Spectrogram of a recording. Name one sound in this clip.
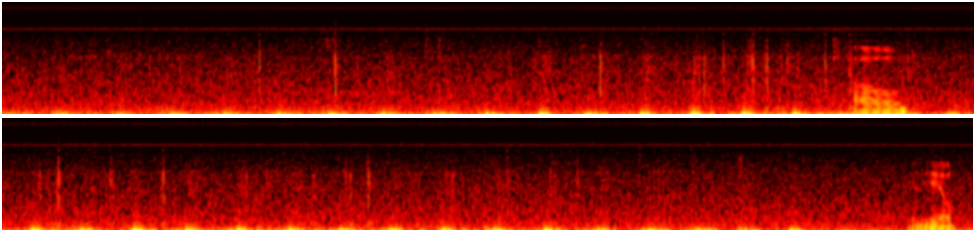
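Footsteps crunch steadily on a dirt and gravel path outdoors.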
